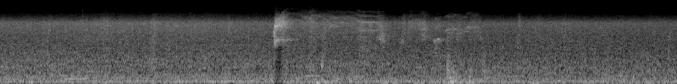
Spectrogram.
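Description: Steady outdoor background noise, a hiss like wind or rustling, with one brief high-pitched squeak a little under three seconds in.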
